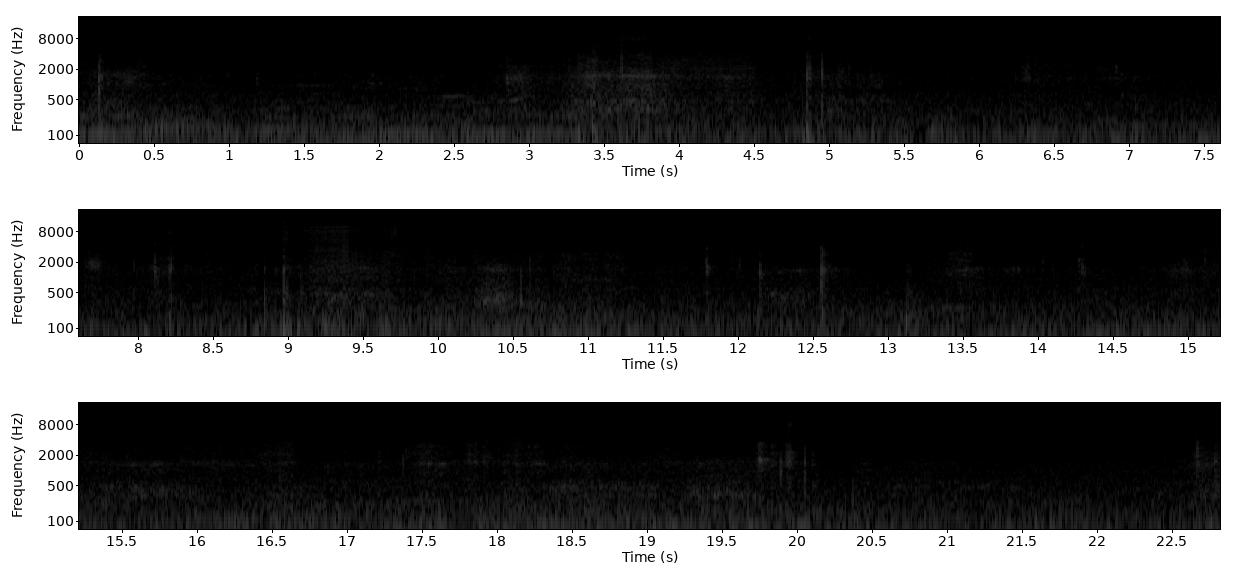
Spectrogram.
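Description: Cotton threads rub and rustle softly as fingers weave them.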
